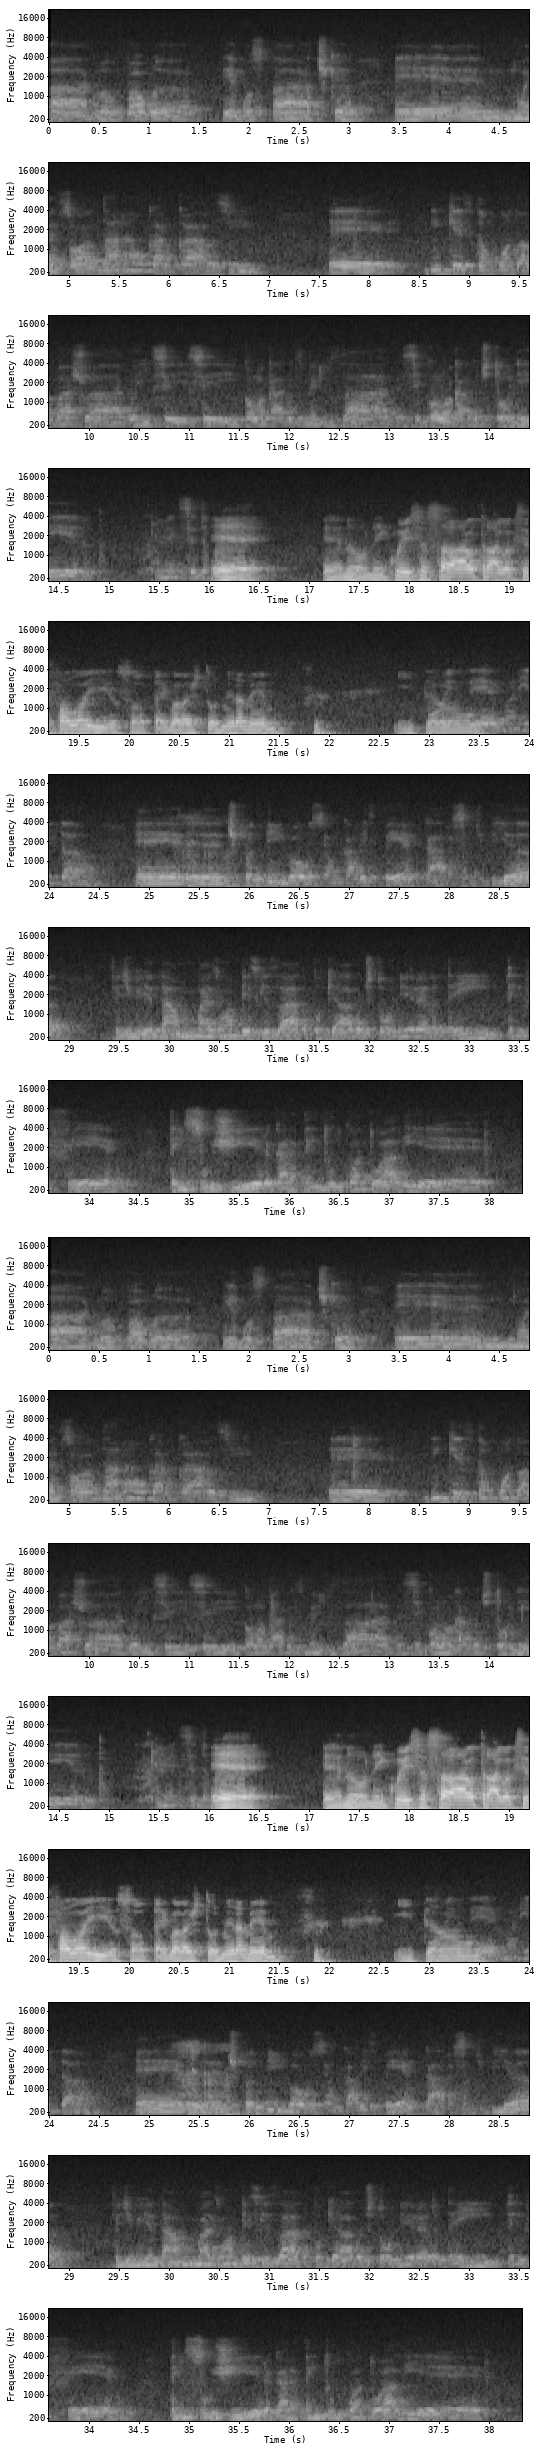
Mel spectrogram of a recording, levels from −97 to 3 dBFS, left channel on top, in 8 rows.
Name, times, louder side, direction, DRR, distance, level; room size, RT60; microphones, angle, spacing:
voice 1, 0.0-1.4 1.7-6.9 7.6-8.3 8.6-14.8 15.5-16.5 23.0-28.9 29.4-38.0, left 1 dB, 45° left, 4.9 m, -37 dB
voice 2, 16.0-16.6 17.1-21.6 21.8-22.0 22.6-23.5, right 4 dB, 50° right, 0.4 m, -22 dB
19.0 x 6.9 x 5.6 m
head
